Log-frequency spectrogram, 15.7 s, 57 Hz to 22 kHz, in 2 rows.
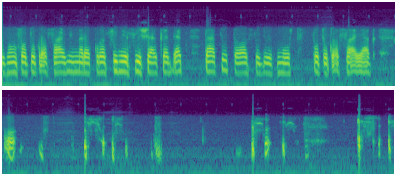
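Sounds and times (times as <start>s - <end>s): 
speech: 0.0s - 8.8s, 9.5s - 10.2s, 12.8s - 13.3s
person coughing in harsh bursts: 9.5s - 11.1s, 12.9s - 14.1s, 15.0s - 15.7s.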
